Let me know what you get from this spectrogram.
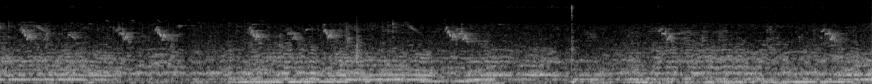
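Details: Continuous humming buzz of bees, several droning tones stacked together, while short chirping bird notes repeat faintly above the hum.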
